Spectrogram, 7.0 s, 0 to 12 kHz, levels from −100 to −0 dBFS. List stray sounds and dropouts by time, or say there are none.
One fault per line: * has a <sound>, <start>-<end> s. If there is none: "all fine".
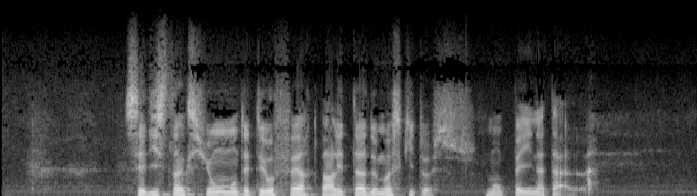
all fine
